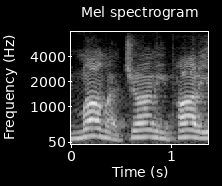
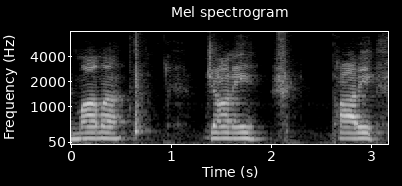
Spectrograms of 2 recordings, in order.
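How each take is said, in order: First: Said in the usual way. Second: "Mama", "Johnny", "Potty" each cut off by a long pause; choppy separate words. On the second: Shown as a demonstration. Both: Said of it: "it's not like we did".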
